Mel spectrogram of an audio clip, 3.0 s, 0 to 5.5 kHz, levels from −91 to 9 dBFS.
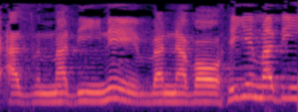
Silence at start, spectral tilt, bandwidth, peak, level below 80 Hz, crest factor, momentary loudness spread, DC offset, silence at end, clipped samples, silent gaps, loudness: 0 s; -6 dB/octave; 5.4 kHz; -2 dBFS; -68 dBFS; 18 dB; 5 LU; under 0.1%; 0 s; under 0.1%; none; -20 LUFS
